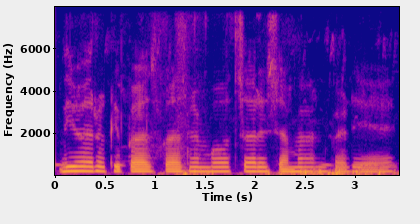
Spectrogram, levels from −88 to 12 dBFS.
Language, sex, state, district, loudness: Hindi, female, Rajasthan, Bikaner, -15 LUFS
